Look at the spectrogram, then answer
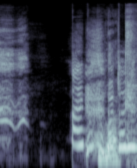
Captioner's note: laughing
